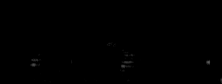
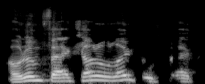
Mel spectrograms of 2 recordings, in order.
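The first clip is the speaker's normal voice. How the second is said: lightly voiced whiny complainer; mocking a whiny critic; 3 semitones higher, 3 dB louder than usual. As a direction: poke fun at people who hate facts. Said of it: "don't get mad at me when I speak facts".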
